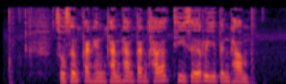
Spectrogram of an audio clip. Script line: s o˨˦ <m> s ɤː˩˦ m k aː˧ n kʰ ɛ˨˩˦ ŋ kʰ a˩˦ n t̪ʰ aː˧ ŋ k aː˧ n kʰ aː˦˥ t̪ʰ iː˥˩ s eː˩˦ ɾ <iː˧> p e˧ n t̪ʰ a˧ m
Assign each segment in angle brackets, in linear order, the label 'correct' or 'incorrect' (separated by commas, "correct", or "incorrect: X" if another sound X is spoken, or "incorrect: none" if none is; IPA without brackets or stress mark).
incorrect: ŋ, correct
